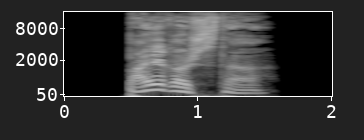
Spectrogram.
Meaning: inflection of bayrisch: 1. strong/mixed nominative masculine singular superlative degree 2. strong genitive/dative feminine singular superlative degree 3. strong genitive plural superlative degree
- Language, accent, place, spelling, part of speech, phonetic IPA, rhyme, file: German, Germany, Berlin, bayrischster, adjective, [ˈbaɪ̯ʁɪʃstɐ], -aɪ̯ʁɪʃstɐ, De-bayrischster.ogg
